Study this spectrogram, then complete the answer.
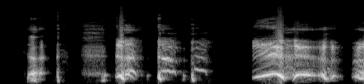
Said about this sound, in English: He punctuates his excitement with a racking cough.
